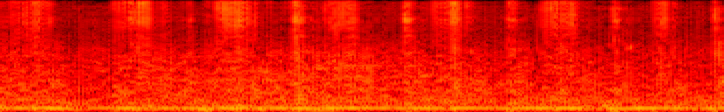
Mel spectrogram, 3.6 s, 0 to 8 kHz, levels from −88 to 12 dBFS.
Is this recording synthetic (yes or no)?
yes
